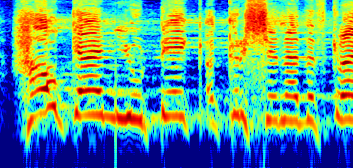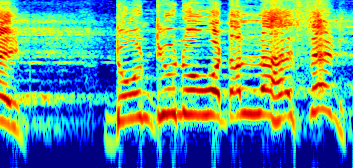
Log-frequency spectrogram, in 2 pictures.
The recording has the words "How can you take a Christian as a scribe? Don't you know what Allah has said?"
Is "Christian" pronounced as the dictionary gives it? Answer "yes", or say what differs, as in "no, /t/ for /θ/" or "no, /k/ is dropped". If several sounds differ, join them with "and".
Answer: no, /ʃ/ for /s/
